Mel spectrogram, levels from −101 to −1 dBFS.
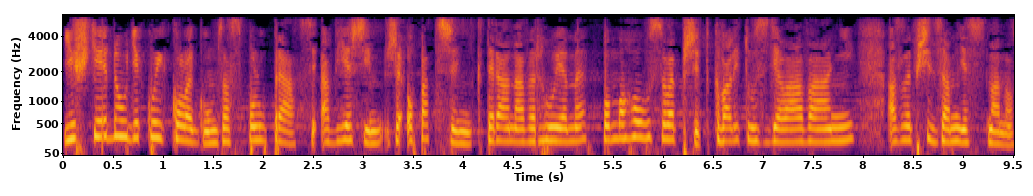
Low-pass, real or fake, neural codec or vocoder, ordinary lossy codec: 5.4 kHz; real; none; MP3, 48 kbps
